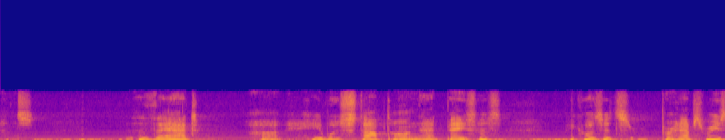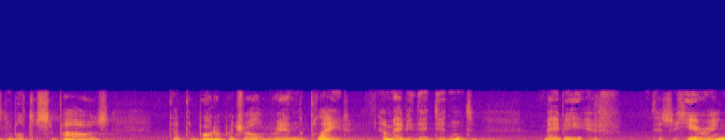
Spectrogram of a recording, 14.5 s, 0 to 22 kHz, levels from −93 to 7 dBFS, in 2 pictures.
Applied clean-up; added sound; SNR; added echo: none; none; none; none.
